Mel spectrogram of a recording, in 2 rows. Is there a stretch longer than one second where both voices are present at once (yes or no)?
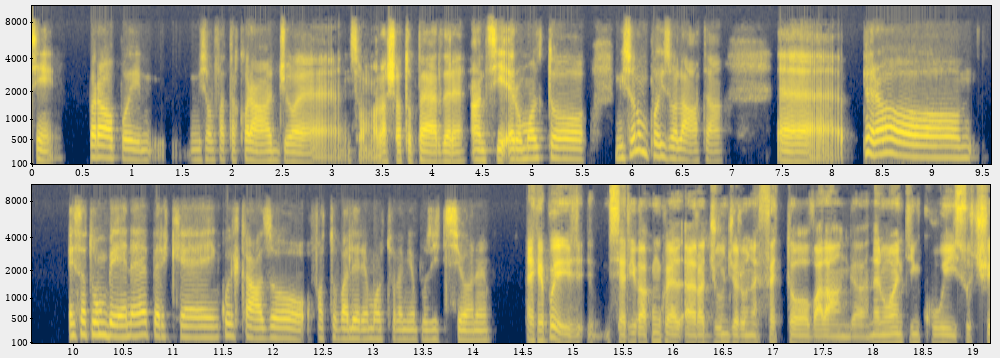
no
